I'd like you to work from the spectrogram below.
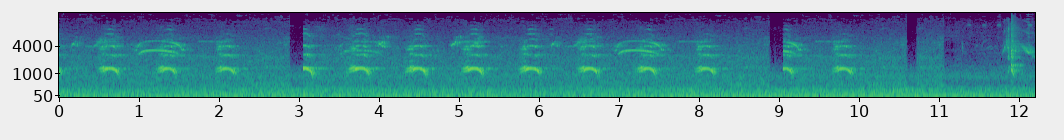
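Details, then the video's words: Limpkin (carrao) giving a long run of loud, wailing, up-then-down cries, around fifteen notes at a brisk, fairly even pace, with brief breaks and a sharp noise at the end. "Canto del Carrao"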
